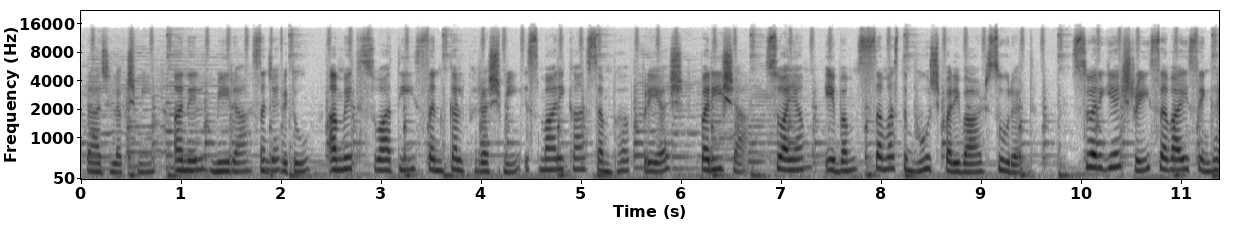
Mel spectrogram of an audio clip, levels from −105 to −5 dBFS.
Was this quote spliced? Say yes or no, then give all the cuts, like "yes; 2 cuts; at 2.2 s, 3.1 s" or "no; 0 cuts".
yes; 1 cut; at 1.8 s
